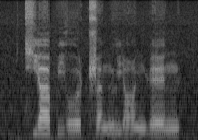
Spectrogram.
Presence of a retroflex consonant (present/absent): present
